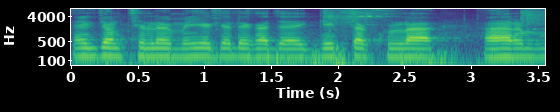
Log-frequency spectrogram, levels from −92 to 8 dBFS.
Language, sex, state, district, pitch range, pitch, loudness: Bengali, male, Tripura, West Tripura, 140-145 Hz, 140 Hz, -17 LUFS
